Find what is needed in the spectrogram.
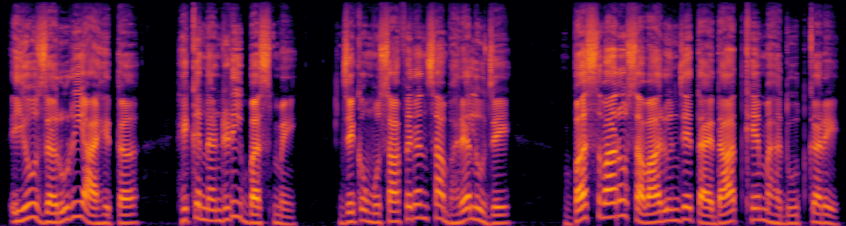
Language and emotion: Sindhi, neutral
